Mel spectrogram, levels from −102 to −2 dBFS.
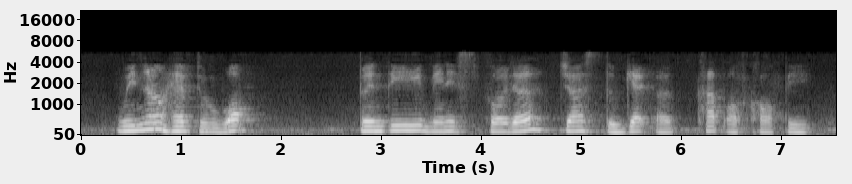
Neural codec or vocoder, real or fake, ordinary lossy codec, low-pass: codec, 16 kHz, 1.1 kbps, Voila-Tokenizer; fake; none; 5.4 kHz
